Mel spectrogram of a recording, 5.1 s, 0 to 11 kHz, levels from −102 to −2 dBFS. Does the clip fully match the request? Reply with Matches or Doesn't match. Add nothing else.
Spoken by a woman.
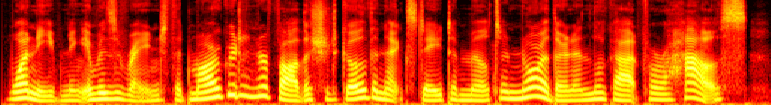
Matches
